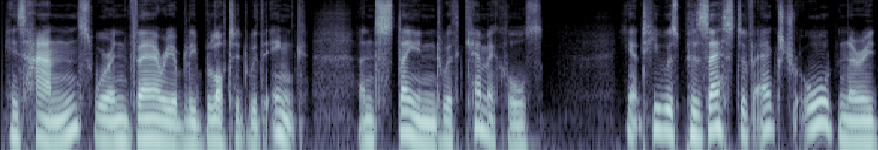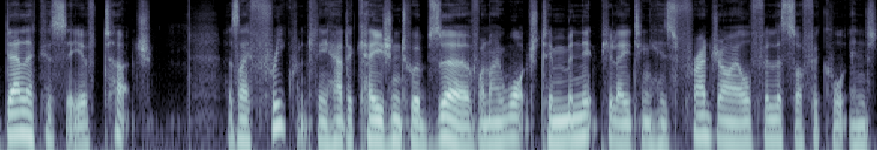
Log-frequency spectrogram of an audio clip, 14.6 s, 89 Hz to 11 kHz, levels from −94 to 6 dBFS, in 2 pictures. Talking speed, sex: 150 wpm, male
